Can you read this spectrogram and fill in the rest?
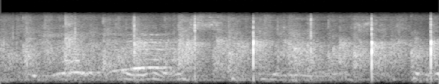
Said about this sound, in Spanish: Y si tú crees que el Señor está aquí en medio nuestro, dale un fuerte aplauso al Señor en esta mañana.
